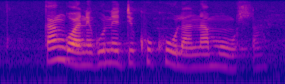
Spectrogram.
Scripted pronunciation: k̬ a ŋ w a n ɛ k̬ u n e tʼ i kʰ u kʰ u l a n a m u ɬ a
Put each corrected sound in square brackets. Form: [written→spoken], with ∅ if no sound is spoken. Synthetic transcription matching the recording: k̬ a ŋ w a n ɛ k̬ u n e tʼ i kʰ u kʰ u l a n a m [u→uː] ɬ a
